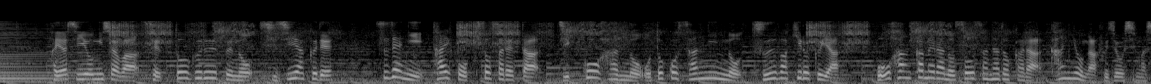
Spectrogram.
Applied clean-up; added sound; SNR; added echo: none; Keyboard (musical) + Bird; 12 dB; none.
